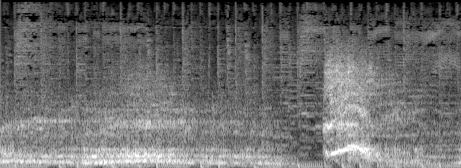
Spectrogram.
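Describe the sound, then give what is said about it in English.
A bear roars: a low, rumbling growl runs for several seconds, then a short, louder roar bursts out near the end. “Jim, what was that animal sound? I'm going to go with a bear. I would say that you are correct.”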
